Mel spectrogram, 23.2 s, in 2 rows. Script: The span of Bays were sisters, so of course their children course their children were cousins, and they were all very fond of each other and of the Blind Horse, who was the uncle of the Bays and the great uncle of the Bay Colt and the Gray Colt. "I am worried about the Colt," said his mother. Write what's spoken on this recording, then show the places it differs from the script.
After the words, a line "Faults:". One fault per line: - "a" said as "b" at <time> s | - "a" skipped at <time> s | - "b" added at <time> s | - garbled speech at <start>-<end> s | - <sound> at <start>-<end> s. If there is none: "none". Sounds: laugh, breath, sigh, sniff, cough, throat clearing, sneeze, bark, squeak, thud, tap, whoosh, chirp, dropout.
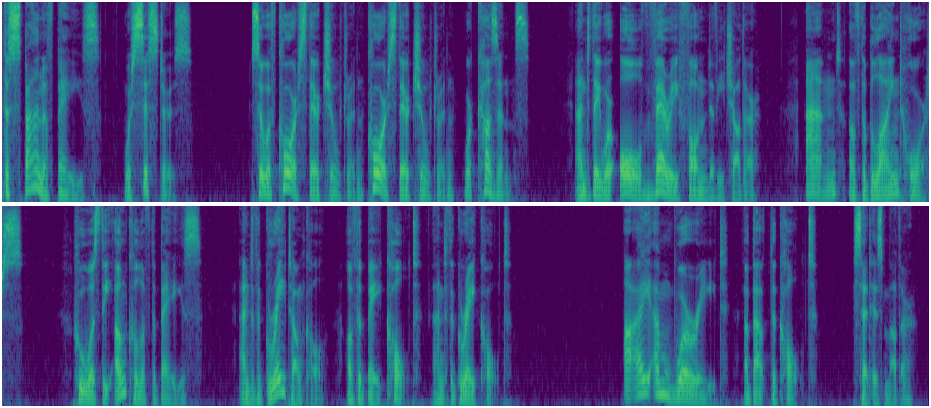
The span of Bays were sisters, so of course their children course their children were cousins, and they were all very fond of each other and of the Blind Horse, who was the uncle of the Bays and the great uncle of the Bay Colt and the Gray Colt. "I am worried about the Colt," said his mother.
Faults:
none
